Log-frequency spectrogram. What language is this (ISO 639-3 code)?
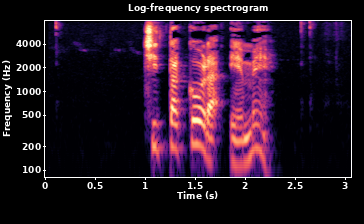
tar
